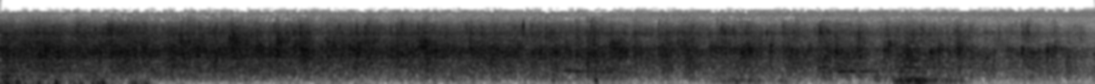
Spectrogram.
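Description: A church congregation applauds during a pastor's service, dense, sustained clapping that holds steady throughout at a moderate distance.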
